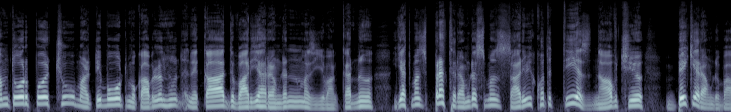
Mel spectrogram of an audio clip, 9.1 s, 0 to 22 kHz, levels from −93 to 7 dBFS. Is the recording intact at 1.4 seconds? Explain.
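Yes, the speech at 1.4 seconds is intact, with no dropout, click, distortion or other fault at that moment.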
